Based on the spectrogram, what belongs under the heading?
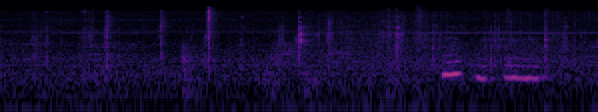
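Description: Close-up mouth sounds of someone chewing fried fish balls, with faint soft clicks. About four and a half seconds in, a few short hummed "mm" sounds.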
